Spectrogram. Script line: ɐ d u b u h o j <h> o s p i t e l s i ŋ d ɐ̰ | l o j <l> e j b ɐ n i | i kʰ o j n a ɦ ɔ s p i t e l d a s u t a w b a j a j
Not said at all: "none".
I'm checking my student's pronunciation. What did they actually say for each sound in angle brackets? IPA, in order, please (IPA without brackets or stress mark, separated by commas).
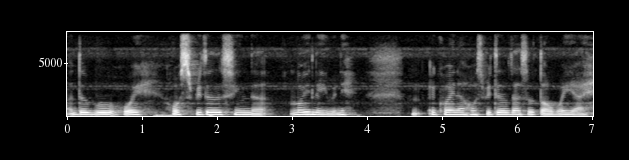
h, l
